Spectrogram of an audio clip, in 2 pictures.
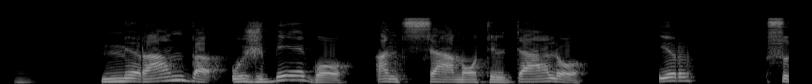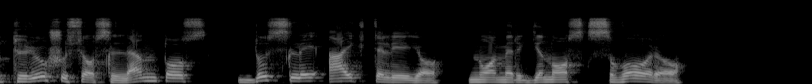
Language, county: Lithuanian, Kaunas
